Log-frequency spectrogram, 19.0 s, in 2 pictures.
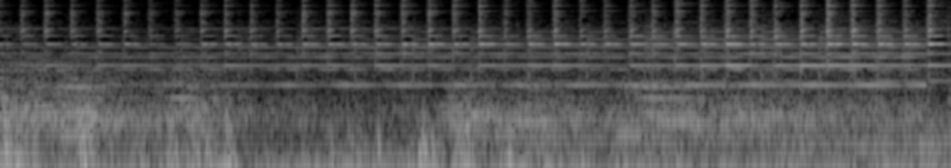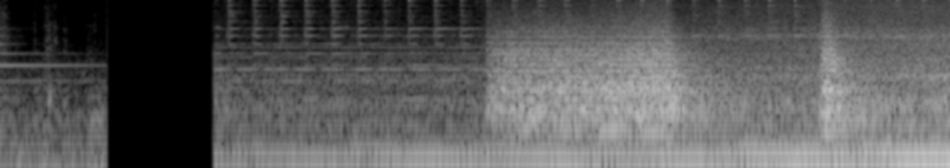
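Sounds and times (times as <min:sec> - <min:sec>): train passing rumble: 0:00.0 - 0:10.5, 0:11.7 - 0:19.0.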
